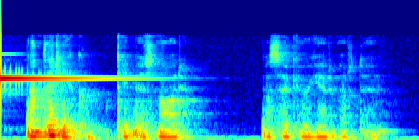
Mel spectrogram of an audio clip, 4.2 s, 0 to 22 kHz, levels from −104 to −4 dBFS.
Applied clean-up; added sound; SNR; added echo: none; Piano; -5 dB; reverberation time 0.6 s.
